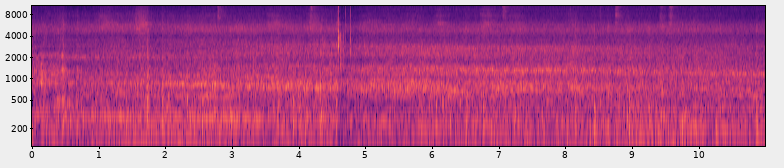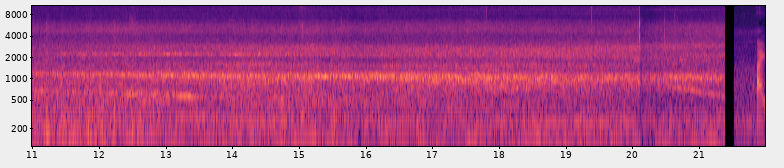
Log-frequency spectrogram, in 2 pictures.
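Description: Waratah double-deck electric train running into the platform with steady wheel and rail noise. Its motor whine falls in pitch as it slows. The sound cuts off abruptly just before the end.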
